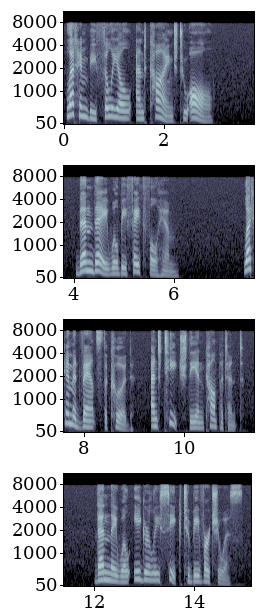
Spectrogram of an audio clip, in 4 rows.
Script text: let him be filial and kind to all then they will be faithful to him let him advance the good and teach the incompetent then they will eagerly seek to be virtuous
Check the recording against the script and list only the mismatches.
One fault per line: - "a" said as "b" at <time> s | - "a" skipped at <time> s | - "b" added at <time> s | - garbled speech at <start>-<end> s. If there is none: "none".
- "to" skipped at 5.7 s
- "good" said as "could" at 8.5 s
